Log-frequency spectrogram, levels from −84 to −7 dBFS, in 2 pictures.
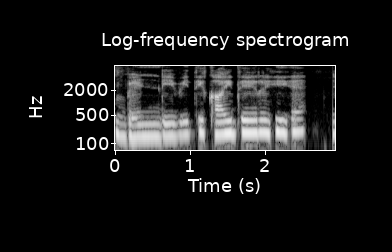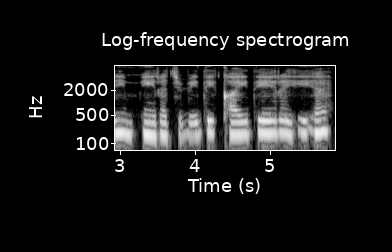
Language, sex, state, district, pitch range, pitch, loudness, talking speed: Hindi, female, Uttar Pradesh, Saharanpur, 165-190 Hz, 180 Hz, -21 LUFS, 120 wpm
